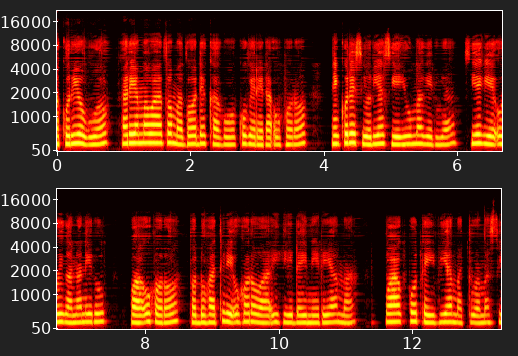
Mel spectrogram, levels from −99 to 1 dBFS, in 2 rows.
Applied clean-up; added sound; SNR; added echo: neural mask model DeepFilterNet 3.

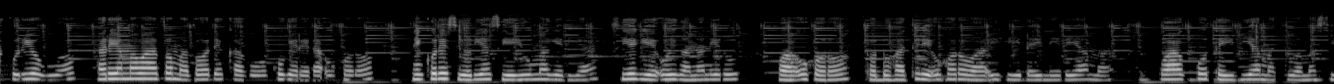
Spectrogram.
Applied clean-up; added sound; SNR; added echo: classical method spectral subtraction.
